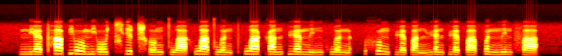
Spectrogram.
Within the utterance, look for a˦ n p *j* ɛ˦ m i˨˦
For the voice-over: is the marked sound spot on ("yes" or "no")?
no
